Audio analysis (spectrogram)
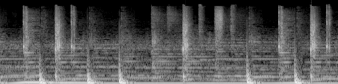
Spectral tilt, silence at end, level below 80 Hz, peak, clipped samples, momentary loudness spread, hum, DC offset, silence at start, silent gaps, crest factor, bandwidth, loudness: -4 dB/octave; 0 s; -16 dBFS; 0 dBFS; under 0.1%; 6 LU; none; under 0.1%; 0 s; none; 14 dB; 17.5 kHz; -14 LUFS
